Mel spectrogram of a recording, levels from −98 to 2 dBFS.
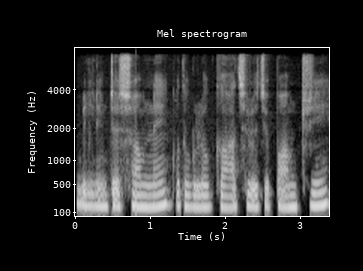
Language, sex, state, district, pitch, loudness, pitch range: Bengali, female, West Bengal, Jhargram, 165 Hz, -20 LUFS, 160-175 Hz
